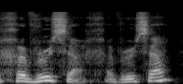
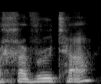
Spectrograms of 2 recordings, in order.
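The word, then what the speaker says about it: חברותא: And the term is called chavrusa, or chavruta, if you have the Sephardic pronunciation.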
